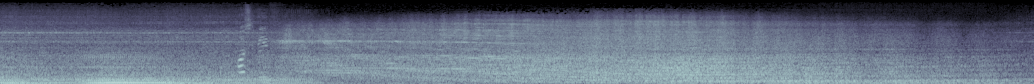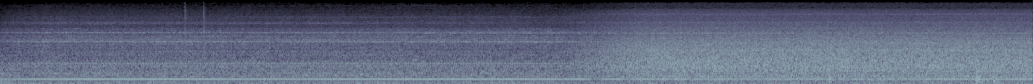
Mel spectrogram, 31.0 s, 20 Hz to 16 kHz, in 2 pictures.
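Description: Boeing 717 taking off, heard from the cockpit: heavy runway rumble through the first few seconds after V1, which fades as the aircraft lifts off. It gives way to airflow and engine noise during the climb. About halfway through the level drops and a steady low hum remains, with a louder steady hiss setting in near the end.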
